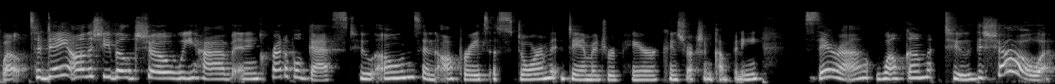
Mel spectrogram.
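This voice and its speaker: A woman's voice: high voice, a little slow. A woman hosting an interview show, upbeat and playful, laughing easily with her guest. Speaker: podcast host, general contractor. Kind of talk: scripted intro then casual interview.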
